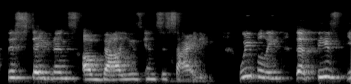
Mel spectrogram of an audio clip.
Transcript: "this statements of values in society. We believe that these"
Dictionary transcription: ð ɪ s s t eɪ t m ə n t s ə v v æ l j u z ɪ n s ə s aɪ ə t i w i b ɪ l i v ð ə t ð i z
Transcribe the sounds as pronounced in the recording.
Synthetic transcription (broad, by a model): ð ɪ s s t eɪ t m ə n t s ə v v æ l j u z ɪ n s ə s aɪ ə t i w i b ɪ l i v ð ə t ð i z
